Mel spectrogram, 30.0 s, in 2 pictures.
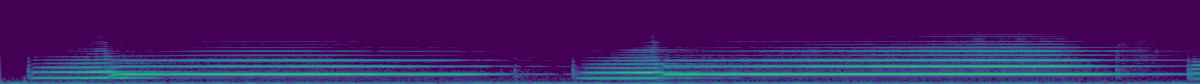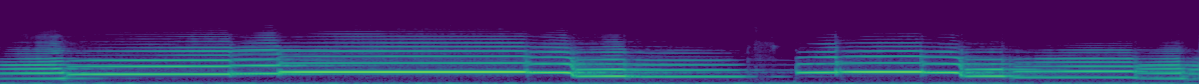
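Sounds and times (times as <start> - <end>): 
brass quintet: 0.0 - 29.9.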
